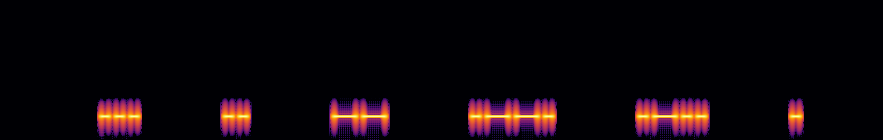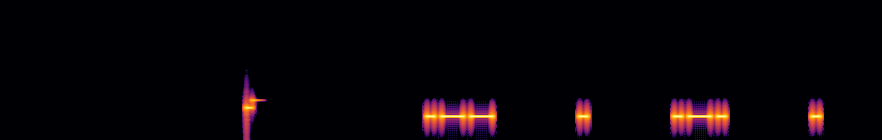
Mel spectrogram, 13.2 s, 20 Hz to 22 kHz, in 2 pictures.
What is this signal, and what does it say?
Morse code, heard as a keyed tone, about 22 wpm, spaced as for 10 wpm, 700 Hz. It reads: SIMPLE WERE
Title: 4x Character Spacing - Top 500 Words - 22wpm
